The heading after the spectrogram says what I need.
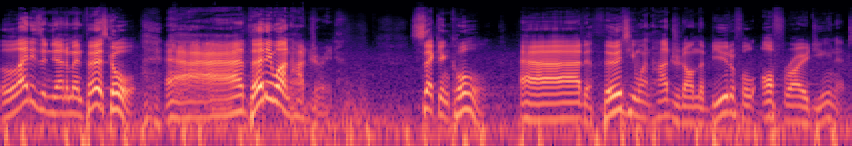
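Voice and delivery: rapid rolling auction call; auctioneer calling. Acted. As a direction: rattle off the bids fast. Live auction chant.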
